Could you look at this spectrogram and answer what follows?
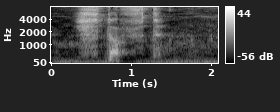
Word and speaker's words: stuffed: Some examples are F, when a verb ends in the letter sound F, like in the word stuff, and we add ed to make it past tense, we write stuffed, but we pronounce it stuffed, stuffed, stuffed.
